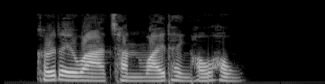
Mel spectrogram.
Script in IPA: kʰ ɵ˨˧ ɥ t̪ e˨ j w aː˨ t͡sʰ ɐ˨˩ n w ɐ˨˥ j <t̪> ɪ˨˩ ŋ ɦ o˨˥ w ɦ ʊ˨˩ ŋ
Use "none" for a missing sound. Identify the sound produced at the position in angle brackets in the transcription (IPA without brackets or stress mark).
t̪ʰ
